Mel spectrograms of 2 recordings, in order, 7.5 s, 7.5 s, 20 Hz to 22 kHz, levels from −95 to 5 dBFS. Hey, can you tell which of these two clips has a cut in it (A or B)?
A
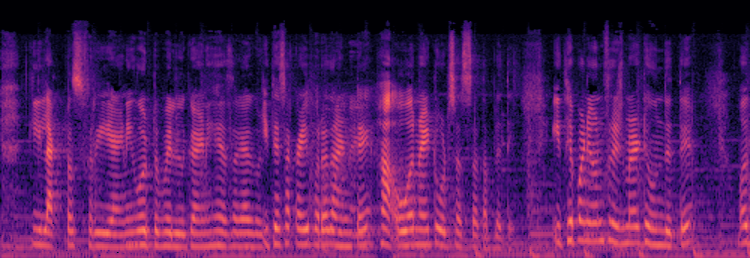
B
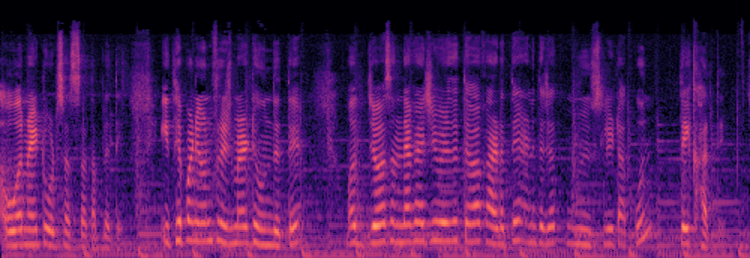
A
